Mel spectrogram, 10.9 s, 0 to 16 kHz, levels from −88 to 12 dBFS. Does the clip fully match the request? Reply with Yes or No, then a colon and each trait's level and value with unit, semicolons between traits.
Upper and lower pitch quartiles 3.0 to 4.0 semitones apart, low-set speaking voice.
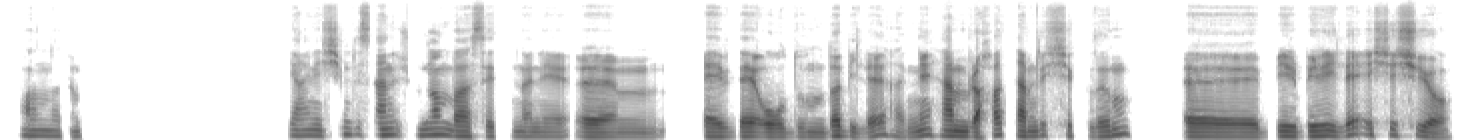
Yes: average, 3.6 semitones; low, 125 Hz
